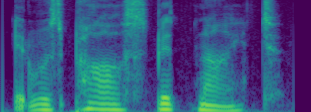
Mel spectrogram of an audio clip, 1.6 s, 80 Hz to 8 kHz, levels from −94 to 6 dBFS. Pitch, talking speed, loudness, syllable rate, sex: 135 Hz, 155 wpm, -19 LUFS, 3.7 syllables/s, female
